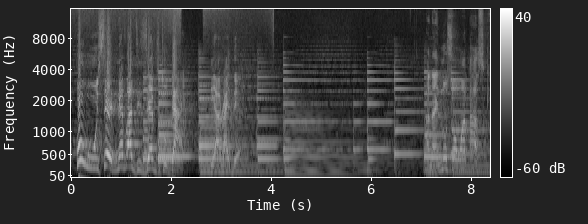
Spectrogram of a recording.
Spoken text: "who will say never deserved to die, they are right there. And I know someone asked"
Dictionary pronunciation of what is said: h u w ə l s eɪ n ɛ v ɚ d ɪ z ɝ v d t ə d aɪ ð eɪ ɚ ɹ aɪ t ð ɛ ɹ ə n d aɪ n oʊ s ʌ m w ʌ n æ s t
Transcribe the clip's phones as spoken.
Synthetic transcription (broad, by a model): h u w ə w s eɪ n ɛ v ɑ d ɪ z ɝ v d t ə d aɪ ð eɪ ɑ ɹ aɪ t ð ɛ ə n aɪ n oʊ s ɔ m w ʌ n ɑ s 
